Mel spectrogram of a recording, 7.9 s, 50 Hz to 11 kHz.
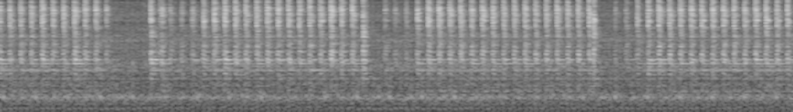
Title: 2018 Mitsubishi Mirage GS making noises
